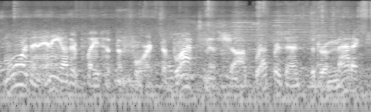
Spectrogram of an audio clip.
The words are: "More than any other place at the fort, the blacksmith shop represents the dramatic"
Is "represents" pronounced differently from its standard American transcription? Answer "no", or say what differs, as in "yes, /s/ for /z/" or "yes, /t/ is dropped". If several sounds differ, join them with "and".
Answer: no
